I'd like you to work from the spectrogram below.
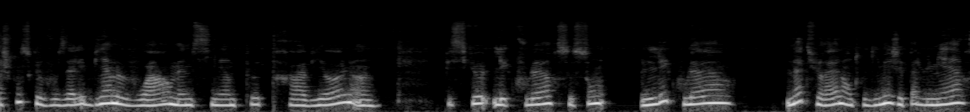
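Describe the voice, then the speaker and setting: A woman's voice: mid-range voice, dark tone, slightly rough. An older woman chatting casually through a scrapbooking tutorial from her home craft room, thinking aloud as she works. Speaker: scrapbooking vlogger. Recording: dull lo-fi sound.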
